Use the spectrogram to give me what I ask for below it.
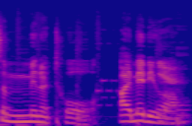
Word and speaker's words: Minotaur: hired like minotaurs and stuff. So I didn't think that was the ant one. oh right, that wasn't Combated Ants. Okay, now if we want to talk about pronunciation, Minotaur?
